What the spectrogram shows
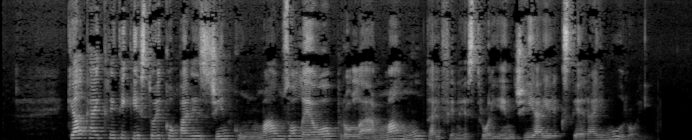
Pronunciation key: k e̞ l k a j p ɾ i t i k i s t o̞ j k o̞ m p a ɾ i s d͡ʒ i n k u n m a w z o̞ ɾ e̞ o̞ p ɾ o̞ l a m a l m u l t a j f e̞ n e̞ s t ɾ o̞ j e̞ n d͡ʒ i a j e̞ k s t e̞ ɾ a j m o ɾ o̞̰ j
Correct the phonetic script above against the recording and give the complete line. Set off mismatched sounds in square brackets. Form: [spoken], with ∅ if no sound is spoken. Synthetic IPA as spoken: k e̞ l k a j [k] ɾ i t i k i s t o̞ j k o̞ m p a ɾ i s d͡ʒ i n k u n m a w z o̞ [l] e̞ o̞ p ɾ o̞ l a m a l m u l t a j f e̞ n e̞ s t ɾ o̞ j e̞ n d͡ʒ i a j e̞ k s t e̞ ɾ a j m [u] ɾ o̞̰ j

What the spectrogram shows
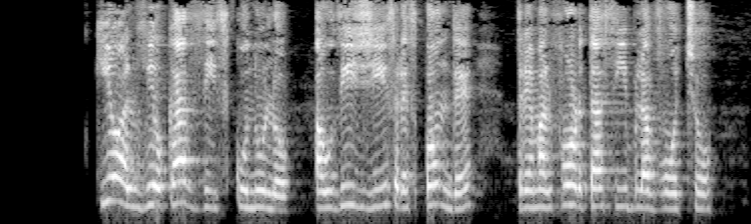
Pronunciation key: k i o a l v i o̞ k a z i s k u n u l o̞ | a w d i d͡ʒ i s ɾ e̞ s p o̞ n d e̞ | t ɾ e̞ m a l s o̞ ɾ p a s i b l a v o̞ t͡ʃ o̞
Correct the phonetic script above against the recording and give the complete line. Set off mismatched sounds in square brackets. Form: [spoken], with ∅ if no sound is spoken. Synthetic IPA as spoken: k i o a l v i o̞ k a z i s k u n u l o̞ | a w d i d͡ʒ i s ɾ e̞ s p o̞ n d e̞ | t ɾ e̞ m a l [f] o̞ ɾ [t] a s i b l a v o̞ t͡ʃ o̞

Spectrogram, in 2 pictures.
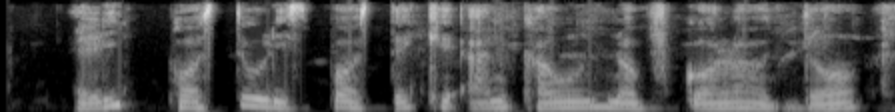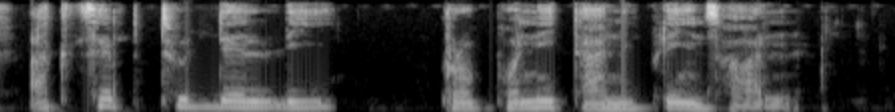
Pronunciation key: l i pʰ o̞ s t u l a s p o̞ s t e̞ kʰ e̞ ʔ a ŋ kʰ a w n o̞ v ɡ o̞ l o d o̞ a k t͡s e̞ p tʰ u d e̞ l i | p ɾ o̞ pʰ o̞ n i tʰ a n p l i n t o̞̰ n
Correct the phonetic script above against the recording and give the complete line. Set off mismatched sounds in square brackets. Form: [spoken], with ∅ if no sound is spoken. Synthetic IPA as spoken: l i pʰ o̞ s t u l [i] s p o̞ s t e̞ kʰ e̞ ʔ a ŋ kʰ a w n o̞ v ɡ o̞ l o d o̞ a k t͡s e̞ p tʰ u d e̞ l i | p ɾ o̞ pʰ o̞ n i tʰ a n p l i n [t͡s] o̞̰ n

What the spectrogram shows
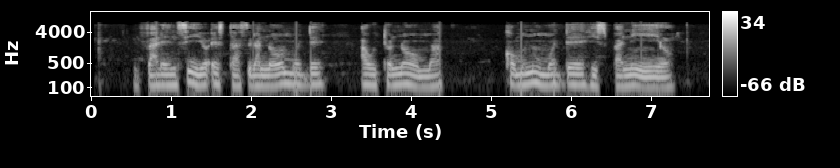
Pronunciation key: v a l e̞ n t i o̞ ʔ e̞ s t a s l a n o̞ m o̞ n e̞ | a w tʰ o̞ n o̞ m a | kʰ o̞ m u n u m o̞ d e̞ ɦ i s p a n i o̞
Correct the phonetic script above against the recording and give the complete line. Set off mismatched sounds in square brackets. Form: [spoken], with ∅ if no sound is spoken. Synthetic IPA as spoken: v a l e̞ n [t͡s] i o̞ ʔ e̞ s t a s l a n o̞ m o̞ [d] e̞ | a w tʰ o̞ n o̞ m a | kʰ o̞ m u n u m o̞ d e̞ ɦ i s p a n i o̞

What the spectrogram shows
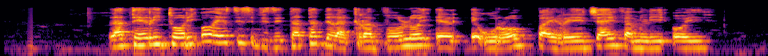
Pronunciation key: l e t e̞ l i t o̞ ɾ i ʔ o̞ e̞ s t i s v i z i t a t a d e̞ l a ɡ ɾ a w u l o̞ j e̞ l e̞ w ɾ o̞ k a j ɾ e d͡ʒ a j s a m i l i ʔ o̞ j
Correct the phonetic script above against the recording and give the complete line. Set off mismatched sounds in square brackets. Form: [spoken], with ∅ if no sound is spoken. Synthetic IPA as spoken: l [a] t e̞ [ɾ] i t o̞ ɾ i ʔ o̞ e̞ s t i s v i z i t a t a d e̞ l a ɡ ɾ a [v] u l o̞ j e̞ l e̞ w ɾ o̞ [p] a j ɾ e d͡ʒ a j [f] a m i l i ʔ o̞ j

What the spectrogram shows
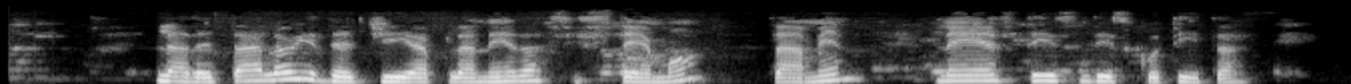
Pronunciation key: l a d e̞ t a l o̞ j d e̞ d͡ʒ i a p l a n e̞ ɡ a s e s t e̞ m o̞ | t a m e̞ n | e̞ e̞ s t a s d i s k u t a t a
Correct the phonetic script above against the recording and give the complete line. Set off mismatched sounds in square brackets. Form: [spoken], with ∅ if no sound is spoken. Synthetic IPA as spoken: l a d e̞ t a l o̞ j d e̞ d͡ʒ i a p l a n e̞ [d] a s [i] s t e̞ m o̞ | t a m e̞ [nː] | e̞ e̞ s t [i] s d i s k u t [i] t a

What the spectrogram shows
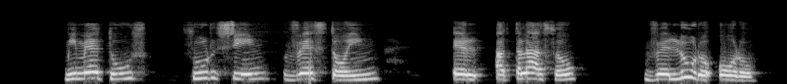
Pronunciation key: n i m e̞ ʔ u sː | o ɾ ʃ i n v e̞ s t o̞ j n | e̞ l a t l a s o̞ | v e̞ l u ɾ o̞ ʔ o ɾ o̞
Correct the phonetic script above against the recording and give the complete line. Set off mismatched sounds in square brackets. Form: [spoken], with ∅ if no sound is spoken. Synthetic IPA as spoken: [m] i m e̞ [t] u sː | [u] ɾ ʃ i n v e̞ s t o̞ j n | e̞ l a t l a s o̞ | v e̞ l u ɾ o̞ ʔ o ɾ o̞

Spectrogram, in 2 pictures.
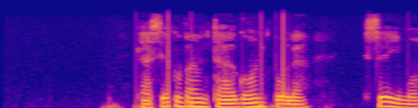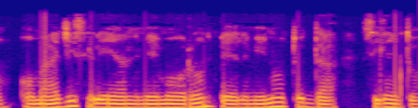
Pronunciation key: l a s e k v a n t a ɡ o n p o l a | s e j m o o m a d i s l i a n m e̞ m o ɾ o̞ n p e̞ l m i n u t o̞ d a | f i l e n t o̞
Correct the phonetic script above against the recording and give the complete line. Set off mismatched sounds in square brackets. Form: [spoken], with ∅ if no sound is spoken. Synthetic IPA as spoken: l a s e k v a n t a ɡ o n p o l a | s e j m o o m a [d͡ʒ] i s l i a n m e̞ m o ɾ o̞ n p e̞ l m i n u t o̞ d a | [s] i l e n t o̞

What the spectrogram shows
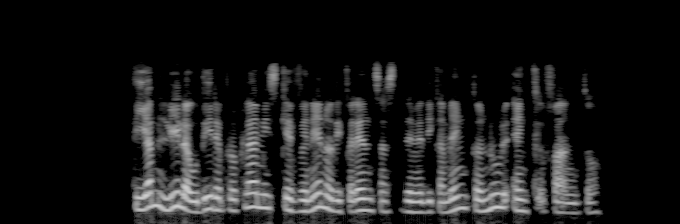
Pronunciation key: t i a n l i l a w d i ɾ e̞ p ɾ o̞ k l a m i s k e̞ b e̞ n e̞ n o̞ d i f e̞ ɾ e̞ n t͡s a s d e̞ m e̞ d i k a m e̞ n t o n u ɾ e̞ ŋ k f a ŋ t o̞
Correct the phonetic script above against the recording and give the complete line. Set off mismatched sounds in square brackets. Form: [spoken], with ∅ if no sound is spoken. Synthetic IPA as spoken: t i a [m] l i l a w d i ɾ e̞ p ɾ o̞ k l a m i s k e̞ [v] e̞ n e̞ n o̞ d i f e̞ ɾ e̞ n t͡s a s d e̞ m e̞ d i k a m e̞ n t o n u ɾ e̞ ŋ k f a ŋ t o̞

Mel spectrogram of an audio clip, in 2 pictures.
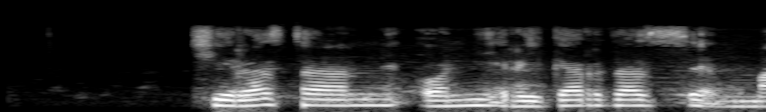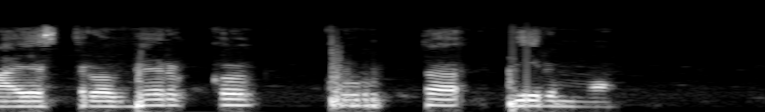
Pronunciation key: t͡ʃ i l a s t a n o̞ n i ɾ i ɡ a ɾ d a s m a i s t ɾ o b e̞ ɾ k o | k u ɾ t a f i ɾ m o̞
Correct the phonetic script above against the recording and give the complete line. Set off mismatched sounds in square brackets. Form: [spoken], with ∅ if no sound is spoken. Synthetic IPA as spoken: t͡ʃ i [ɾ] a s t a n o̞ n i ɾ i ɡ a ɾ d a s m a [e] s t ɾ o [v] e̞ ɾ k o | k u ɾ t a f i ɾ m o̞

